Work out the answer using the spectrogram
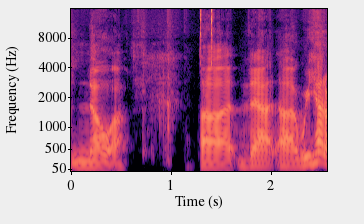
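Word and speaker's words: NOAA: with the national Administration we pronounced it Noah uh that uh we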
